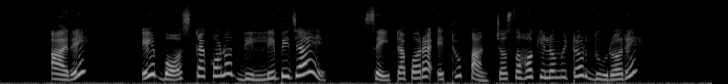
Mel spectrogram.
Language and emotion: Odia, surprised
